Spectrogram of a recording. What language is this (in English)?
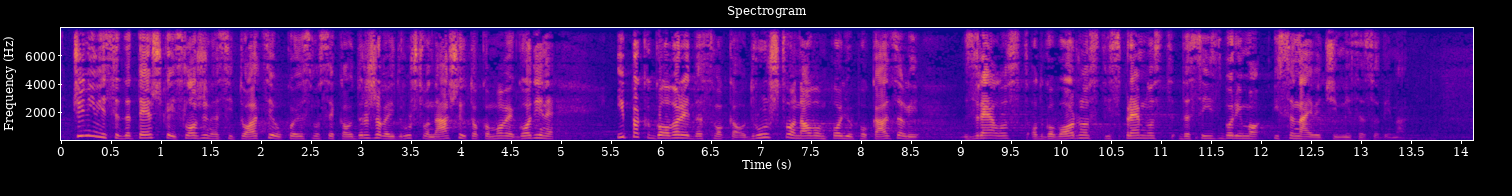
Serbian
